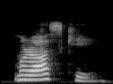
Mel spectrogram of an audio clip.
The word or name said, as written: marrowsky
